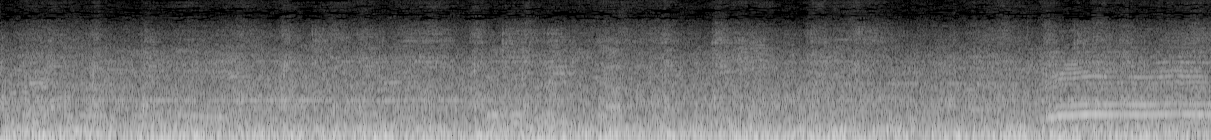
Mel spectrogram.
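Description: Steady low rumble with people talking in the background, and a held voice-like note from about five seconds in.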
